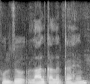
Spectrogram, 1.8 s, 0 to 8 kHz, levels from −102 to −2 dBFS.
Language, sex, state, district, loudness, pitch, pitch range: Hindi, male, Arunachal Pradesh, Papum Pare, -18 LUFS, 120 Hz, 115-120 Hz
